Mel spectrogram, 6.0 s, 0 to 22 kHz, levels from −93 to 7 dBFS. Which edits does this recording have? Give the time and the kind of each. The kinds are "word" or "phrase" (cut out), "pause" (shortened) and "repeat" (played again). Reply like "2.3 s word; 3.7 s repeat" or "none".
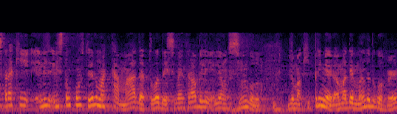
4.5 s word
